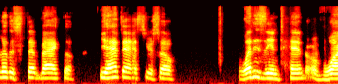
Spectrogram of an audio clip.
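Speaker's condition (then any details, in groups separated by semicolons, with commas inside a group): Parkinson's disease; deep brain stimulation, surgery four years after diagnosis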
